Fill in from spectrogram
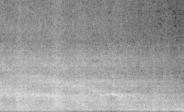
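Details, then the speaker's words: Wap Super pressure washer that makes a strange noise on switch-on: harsh whirring rattle with a thin whistle, fading as it spins down. "Realmente faz um barulho estranho."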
